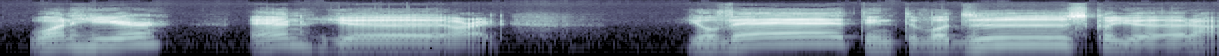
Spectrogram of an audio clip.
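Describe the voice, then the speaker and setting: Against a quiet background, a man with a bright, sharp tone and lively intonation comes through in a dry, close sound with no echo. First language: Spanish. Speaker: language teacher. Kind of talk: tutorial.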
